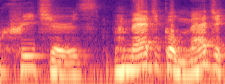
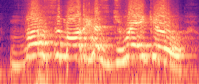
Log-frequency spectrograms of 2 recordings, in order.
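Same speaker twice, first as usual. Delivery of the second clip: high, slow loud alarm; urgent shout; 13 semitones higher, 5 dB louder than usual. Acted. Goths shouting the news at Dumbledore. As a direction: blurt the news. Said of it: "we shouted".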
